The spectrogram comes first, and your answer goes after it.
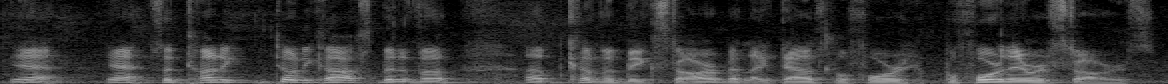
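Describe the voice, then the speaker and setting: A man's voice: medium pitch, fairly quick, slight background noise. A man co-hosting a podcast in casual chat, laughing often and trailing into restarts. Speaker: podcast co-host.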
